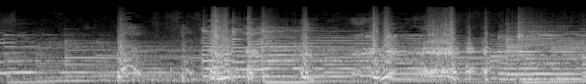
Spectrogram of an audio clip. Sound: people coughing

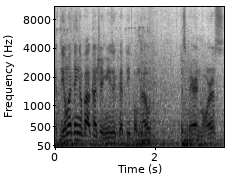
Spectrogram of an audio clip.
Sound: engine rumbling

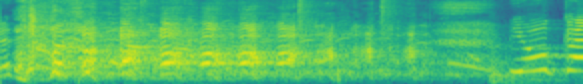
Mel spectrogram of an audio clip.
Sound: laughter

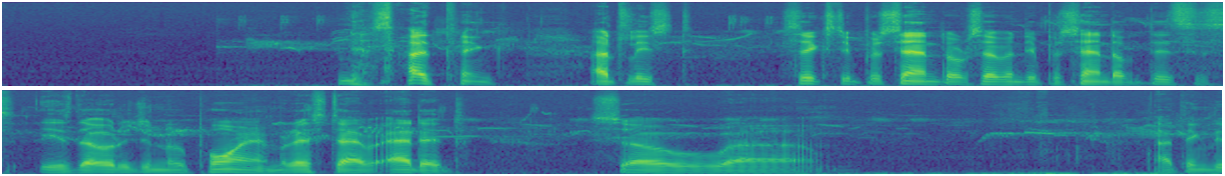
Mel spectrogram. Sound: laughs

